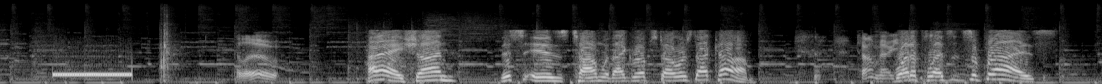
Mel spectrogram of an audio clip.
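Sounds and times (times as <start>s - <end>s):
telephone ringing: 0.5s - 1.4s
speech: 2.4s - 2.9s, 3.7s - 10.6s.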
